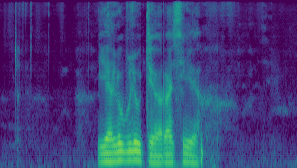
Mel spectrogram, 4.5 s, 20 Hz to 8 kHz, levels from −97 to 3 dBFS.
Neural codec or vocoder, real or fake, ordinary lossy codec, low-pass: codec, 16 kHz, 2 kbps, FreqCodec, larger model; fake; none; none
